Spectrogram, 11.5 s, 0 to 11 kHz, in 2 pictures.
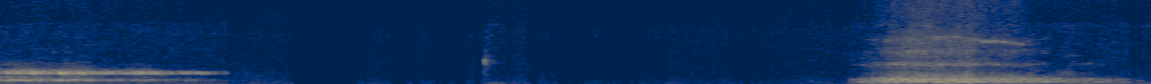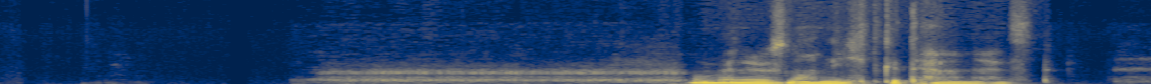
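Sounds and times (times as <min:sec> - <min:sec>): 
slow deep breathing in and out: 0:00.0 - 0:01.2, 0:04.2 - 0:05.7, 0:07.2 - 0:09.2
speech: 0:09.2 - 0:11.1.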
